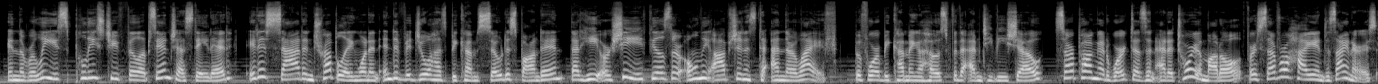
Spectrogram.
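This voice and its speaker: Woman narrating over background music. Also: mid-range voice. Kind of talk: scripted documentary-style narration.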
